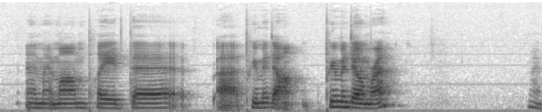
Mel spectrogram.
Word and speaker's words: prima domra: played the guitar and my mom played the prima domra. Am I pronouncing that right?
